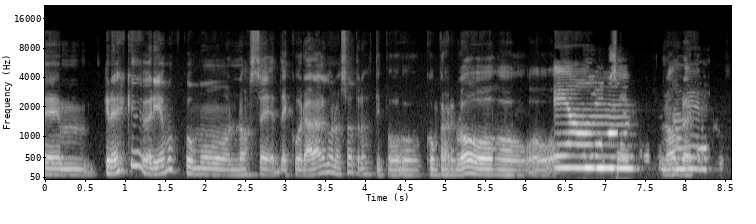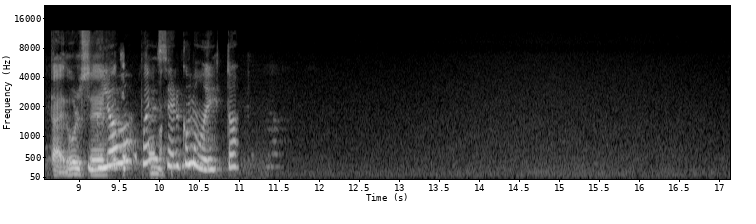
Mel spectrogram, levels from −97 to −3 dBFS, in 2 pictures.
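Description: Speech from a call, carrying an echo leak and speech suppressed in double talk. A delayed copy of the voice returns at 6.74–7.33 s, 8.19–8.29 s and 11.05–11.51 s, always trailing by 268 ms. The first is actually a little louder than the direct speech, the second somewhat quieter, and the last barely audible. That fixed, discrete lag sets it apart from room reverberation, which smears into a diffuse tail rather than repeating as a distinct copy. The likely cause is a far-end loudspeaker whose echo canceller let part of its microphone pickup back into the line. The voice also sinks sharply, by roughly 25 dB at its deepest, at 7.0–7.73 s, 8.13–8.67 s and 9.4–10.29 s, the first two overlapping the echo bursts when both sides are active. Unlike a network dropout, which leaves clean gaps of silence, these are partial dips that track the other talker. This most likely comes from an echo canceller clamping down on both voices during double talk.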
